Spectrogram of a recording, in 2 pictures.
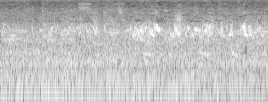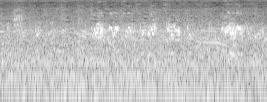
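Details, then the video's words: Happy budgerigar in full chatter: dense, buzzy high warbling and chirps run in two long bursts with a brief lull between, over a steady hiss. "Happy budgie chirping sound"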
